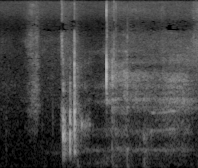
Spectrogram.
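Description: Thick trading cards being handled and slid apart by hand: a few faint taps, then a sharp click about a second in, followed by a soft rustle.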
